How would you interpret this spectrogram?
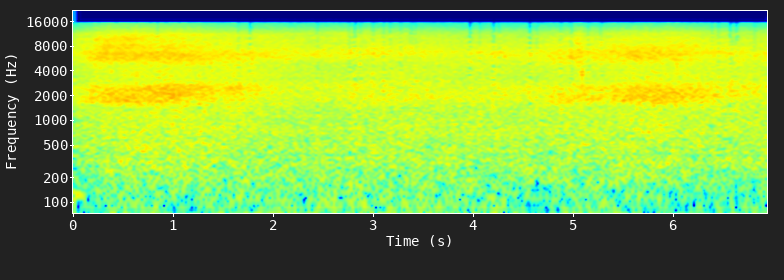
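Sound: ocean waves washing ashore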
